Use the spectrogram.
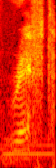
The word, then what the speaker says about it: Raft: Jo, ich habe es endlich mal richtig ausgesprochen, man kann es nicht glauben, aber ja, Raft heißt es.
